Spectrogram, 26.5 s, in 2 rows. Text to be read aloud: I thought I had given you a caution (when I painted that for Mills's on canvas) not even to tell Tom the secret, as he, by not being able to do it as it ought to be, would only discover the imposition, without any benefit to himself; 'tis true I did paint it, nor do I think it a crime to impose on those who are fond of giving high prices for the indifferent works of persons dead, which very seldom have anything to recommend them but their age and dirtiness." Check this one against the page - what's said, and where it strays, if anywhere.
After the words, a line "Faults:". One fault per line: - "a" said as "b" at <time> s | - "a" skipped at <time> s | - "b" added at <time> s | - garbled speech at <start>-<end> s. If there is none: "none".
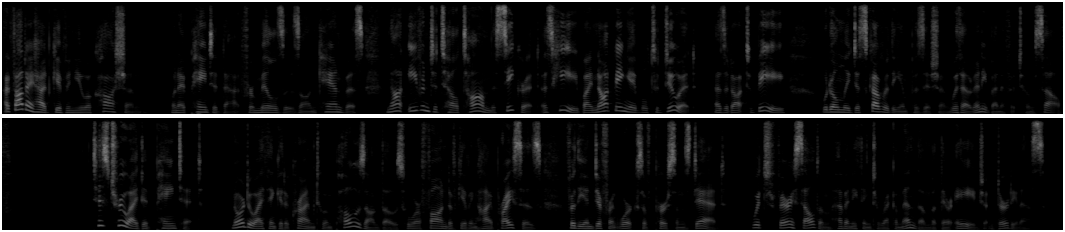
I thought I had given you a caution (when I painted that for Mills's on canvas) not even to tell Tom the secret, as he, by not being able to do it as it ought to be, would only discover the imposition, without any benefit to himself; 'tis true I did paint it, nor do I think it a crime to impose on those who are fond of giving high prices for the indifferent works of persons dead, which very seldom have anything to recommend them but their age and dirtiness."
Faults:
none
